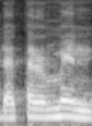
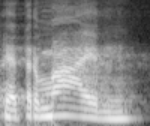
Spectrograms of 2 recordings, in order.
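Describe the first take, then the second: First: The last vowel is short and flat. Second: The last vowel sounds like the letter I. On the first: The speaker calls it right. "Jadi dia lebih kayak I E gitu ya, di flat gitu ya" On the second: The speaker calls it wrong. "tidak semua kata I dan E itu dibaca I kayak determine itu bukan determine"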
